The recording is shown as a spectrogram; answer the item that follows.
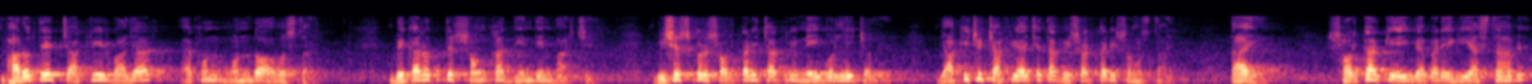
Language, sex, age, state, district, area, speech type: Bengali, male, 60+, West Bengal, Paschim Bardhaman, rural, spontaneous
